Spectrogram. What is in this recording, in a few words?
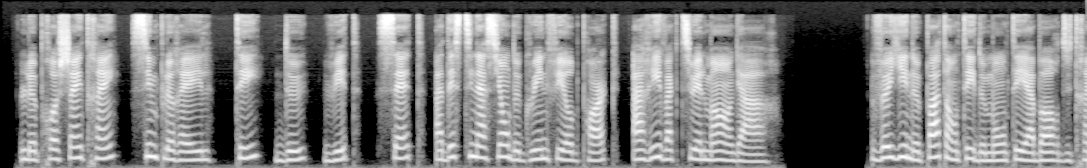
arriving Train, voice announcement; ground transportation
